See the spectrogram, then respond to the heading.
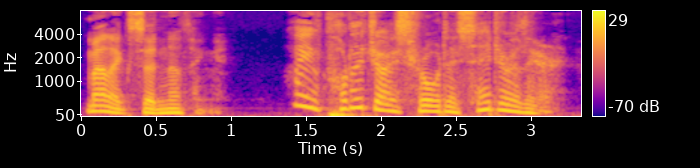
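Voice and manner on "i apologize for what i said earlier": high, meek character apology; calming down. A narrator's reading. Traveller to the angry archer, apologizing more calmly. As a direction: offer a tentative apology, no shouting. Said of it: "seeming to calm down a bit".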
